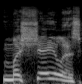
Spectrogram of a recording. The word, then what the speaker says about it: Michaelis: restoration and insurance restoration spelled m-i-c-h-a-e-l-i-s pronounced mishaelis call 844 fix indy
